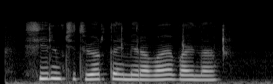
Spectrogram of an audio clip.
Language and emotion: Russian, neutral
